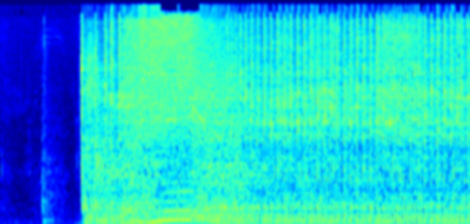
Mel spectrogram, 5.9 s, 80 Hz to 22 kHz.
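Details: Stihl FC110 after switch replacement and valve adjustment, previously near-zero compression, oil and brake cleaner in cylinder: pull start catches at once, strong steady high-speed buzz at full throttle, no misses; compression much better, runs healthy.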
